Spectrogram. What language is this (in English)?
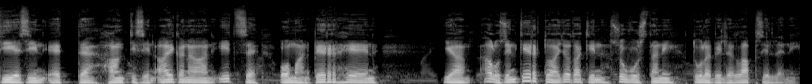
Finnish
